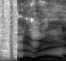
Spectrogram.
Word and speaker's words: Larrey: L'arrêt, mais ça s'écrit pas comme l'arrêt. – Larrey. L-A-R-R-E-Y.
